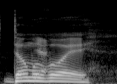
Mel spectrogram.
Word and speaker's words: Domovoy: How do you pronounce this? Domovoy? – That's Domovoy. Yeah. Yep. It's a Russian house ghost, which is what that title's about.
